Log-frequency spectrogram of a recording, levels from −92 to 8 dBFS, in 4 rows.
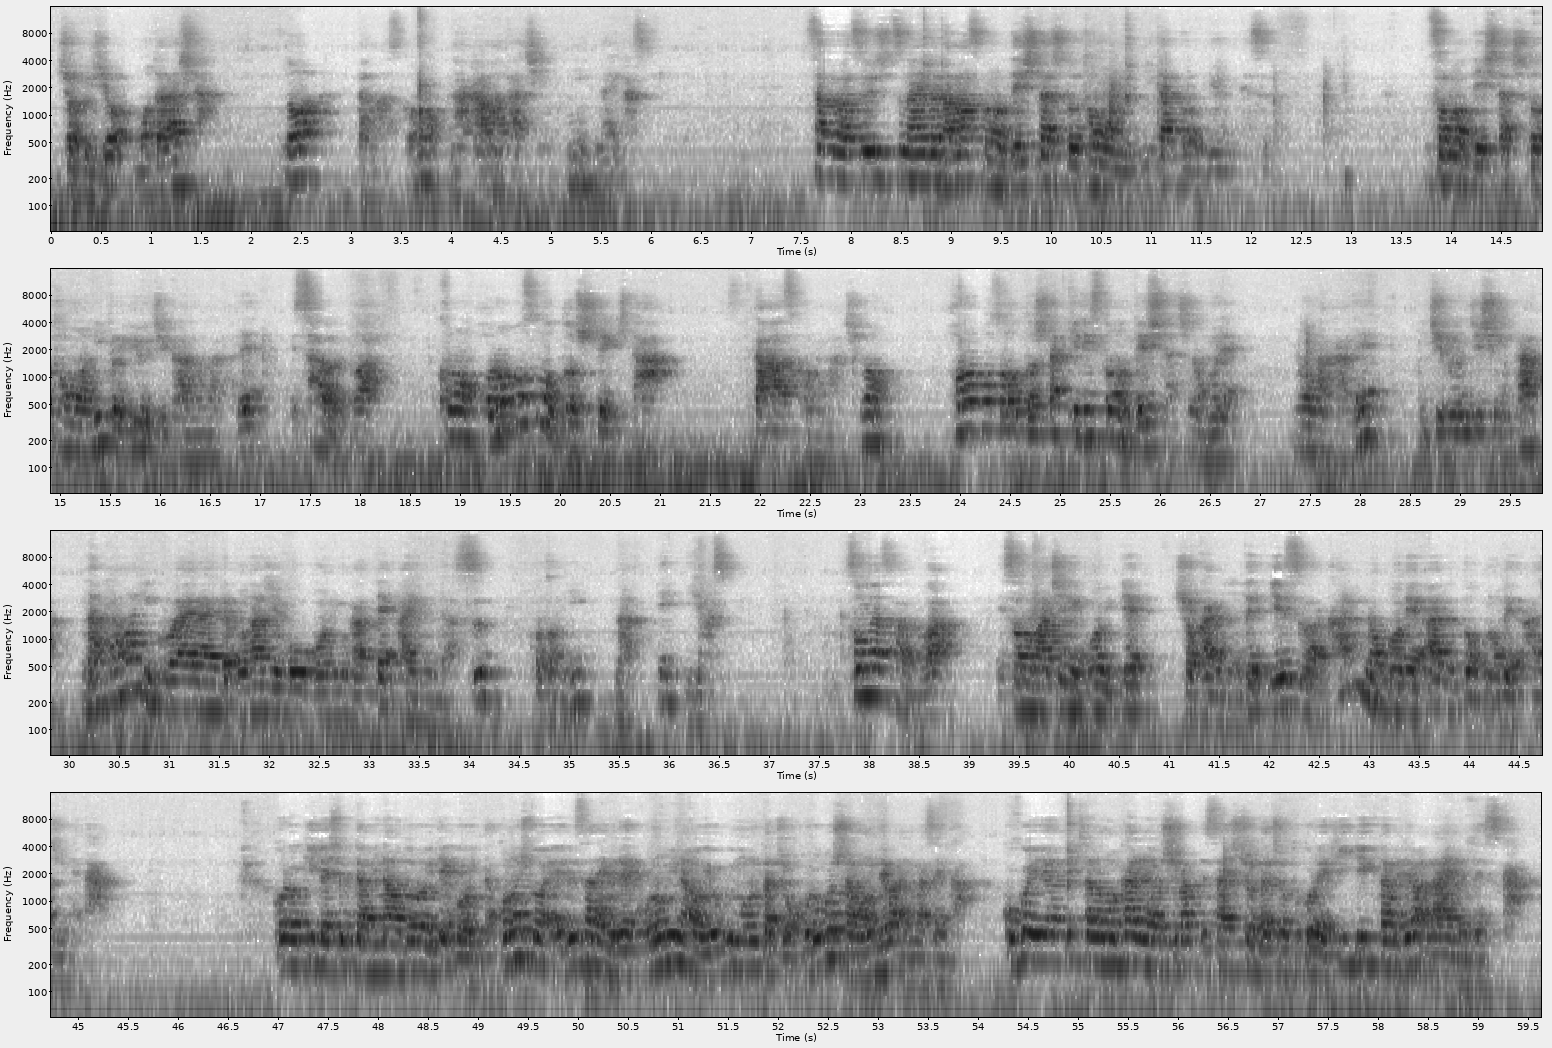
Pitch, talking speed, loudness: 155 Hz, 275 characters per minute, -15 LUFS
